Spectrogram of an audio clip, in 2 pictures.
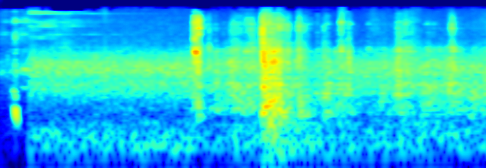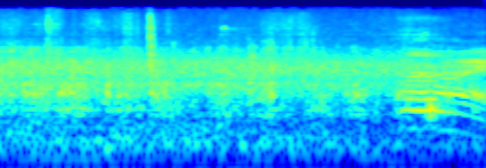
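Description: Kawasaki Mule utility vehicle's engine idling steadily, starting abruptly just after the start, with a sharp metallic clank about two seconds in.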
